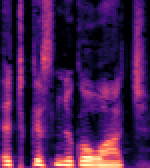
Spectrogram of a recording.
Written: tg'snugowa'j

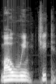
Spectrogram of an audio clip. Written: maw_winjit

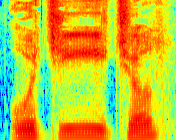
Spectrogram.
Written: uji'jl

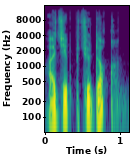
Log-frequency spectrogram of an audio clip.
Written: ajipjutoq

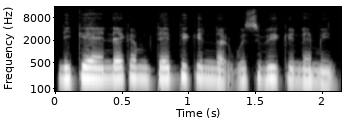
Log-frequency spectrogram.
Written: tepignat

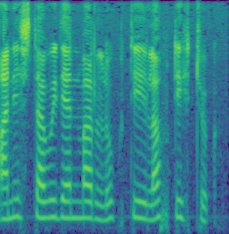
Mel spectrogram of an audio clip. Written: an'stawite'lmatl

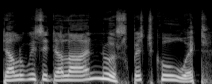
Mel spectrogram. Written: nnu'sgw

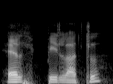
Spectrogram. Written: elpilatl

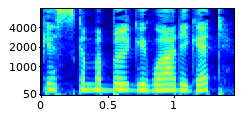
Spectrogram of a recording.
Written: gesgmaplgigwa'teget

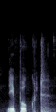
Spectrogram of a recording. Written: nipugt

